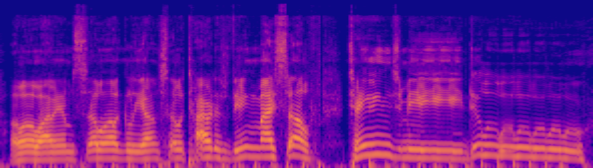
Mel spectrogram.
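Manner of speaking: high, voice wobbling from patting his lips; vibrating trickster voice. A narrator's reading. Iktomi begging the peacock to change him, high wobbling plea. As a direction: pat your lips and plead in a high fluttery voice. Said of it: "shouted Iktomi, patting his lips".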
